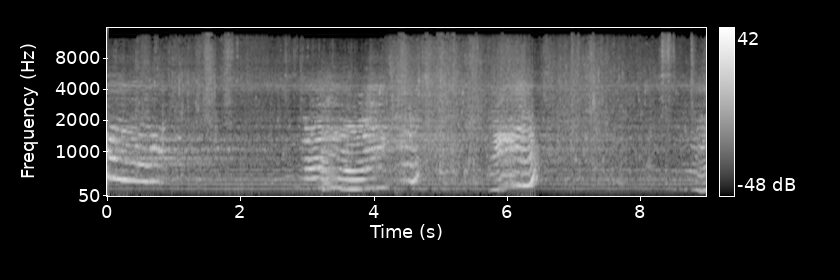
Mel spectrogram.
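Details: Humpback whales recorded off Port Stephens, New South Wales, Australia, on 8 August 2009 during a whale-watching cruise: moaning song units with sweeping falling and rising tones, rich in harmonics, over a steady low hum.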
